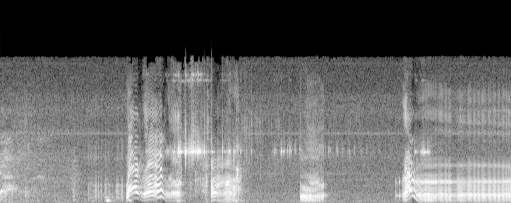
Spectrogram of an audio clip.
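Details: A tiny two-year-old female imperial Shih Tzu, three pounds, mad at her owner for taking her chicken wing, lets out several high, sharp barks in quick bursts, ending in a sustained wavering growl.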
